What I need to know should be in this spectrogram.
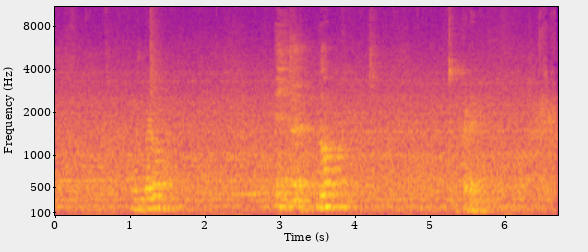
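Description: A man speaks in short bursts nearby.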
